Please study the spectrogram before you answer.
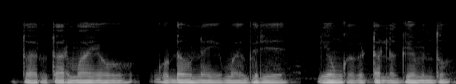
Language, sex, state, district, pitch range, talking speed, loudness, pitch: Marwari, male, Rajasthan, Nagaur, 90-95 Hz, 210 wpm, -28 LUFS, 90 Hz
